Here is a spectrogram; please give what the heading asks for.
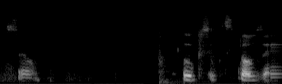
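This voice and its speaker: A young woman talking casually on a live stream through her phone, in a flat monotone. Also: drawn-out words. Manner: flat, self-described monotone, mumbling. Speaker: guest. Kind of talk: casual chat. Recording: dry phone audio.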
